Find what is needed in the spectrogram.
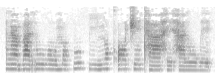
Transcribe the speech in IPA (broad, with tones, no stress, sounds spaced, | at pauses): l ã˨ b a˨ r uː˨ w oː˨ m ɔ˨ k͡p uː˦ k͡p iː˨ ɲ ɔ˦ kʼ ɔ˦ t͡ʃ e˦ tʰ aː˨ h e˨ h a˨ l oː˨ w e˨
